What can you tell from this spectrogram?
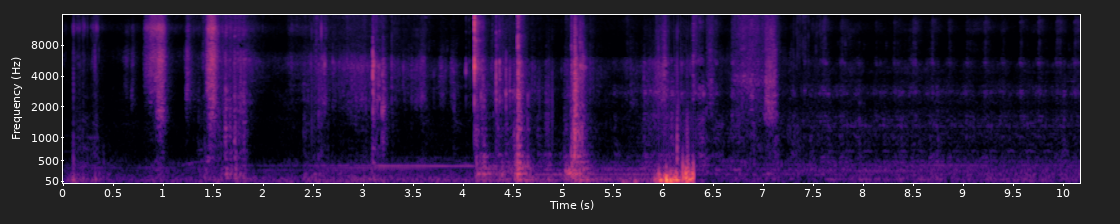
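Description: Small plastic five-bladed ceiling fan starting up: a series of clicks and knocks, the loudest a low thump about six seconds in, then a faint steady running sound with a fast even ticking as the blades turn.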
